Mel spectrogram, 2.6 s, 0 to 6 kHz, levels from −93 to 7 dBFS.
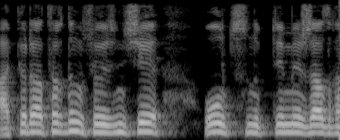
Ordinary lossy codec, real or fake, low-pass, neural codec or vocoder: none; real; 5.4 kHz; none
